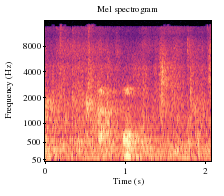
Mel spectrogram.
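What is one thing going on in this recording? A paper folder rustles.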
